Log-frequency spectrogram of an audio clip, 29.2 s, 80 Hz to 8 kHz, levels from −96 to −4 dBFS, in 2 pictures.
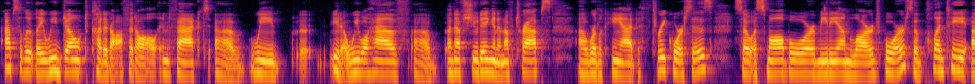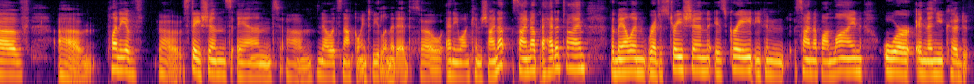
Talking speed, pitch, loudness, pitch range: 160 wpm, 150 Hz, -19 LUFS, 140-165 Hz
